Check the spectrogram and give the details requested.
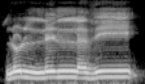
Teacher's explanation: فویل للذین یکتبون الکتاب بأیدیہم، یا لین ہے، للذی یا مدہ ہے، یا مدہ کو ایک الف کے برابر کھینچ کر پڑھیں گے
